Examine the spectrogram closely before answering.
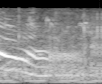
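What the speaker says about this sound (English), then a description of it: "A dog. I love dogs." A dog whimpers and yips in a Doctor Who audio drama, a single falling whine followed by softer whining, close and fairly loud with no talk over it.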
